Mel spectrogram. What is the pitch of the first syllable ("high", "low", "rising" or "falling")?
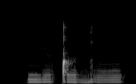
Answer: low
